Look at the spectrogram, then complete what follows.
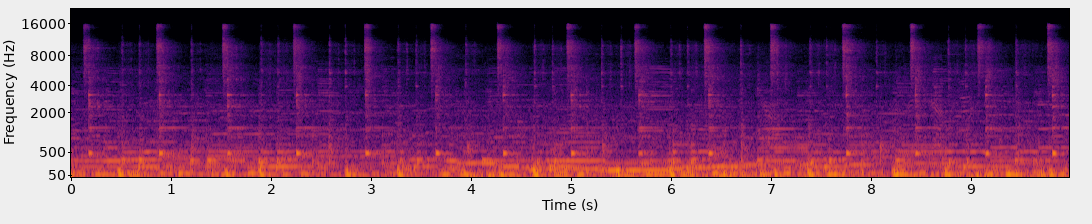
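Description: Music with a steady drum beat and bass.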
